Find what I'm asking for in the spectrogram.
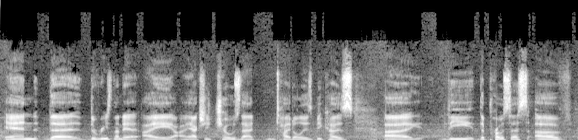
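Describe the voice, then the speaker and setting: A man on a conference panel, halting and full of fillers as he explains his book title. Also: on the low side, a little mellow, slight background noise. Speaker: author on a panel. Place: large conference stage.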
